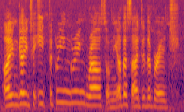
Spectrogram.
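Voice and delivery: defiant big goat; bold big goat. Acted. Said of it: "said the big billy goat Gruff".

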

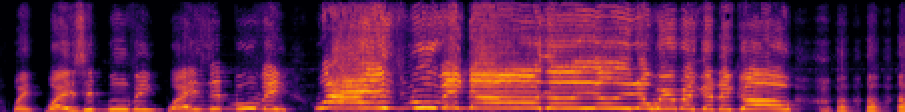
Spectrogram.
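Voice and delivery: frantic, high-pitched panicked shouting; rising panic. Acted. Player seeing a statue start moving, building panic. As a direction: start alarmed and build to a high, loud cry.

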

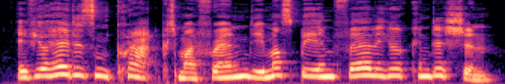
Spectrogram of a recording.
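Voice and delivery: put-on high-pitched storybook boy; Tip, reassuring. A narrator's reading. Boy reassuring his pumpkin-headed friend, high and lively.

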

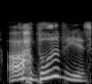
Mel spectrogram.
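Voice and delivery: ordinary delivery

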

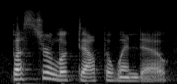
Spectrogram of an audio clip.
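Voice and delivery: ordinary delivery, nothing marked

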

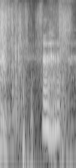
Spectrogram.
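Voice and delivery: short real chuckle; real amused laughing. Real, not acted. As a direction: laugh at your own joke. Laughs at own teasing nickname joke.

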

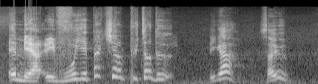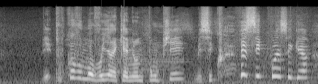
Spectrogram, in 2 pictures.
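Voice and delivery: high-pitched, incredulous protest; exasperated. Real, not acted. Player to colleagues who sent a fire truck, exasperated. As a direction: protest with mounting disbelief, voice climbing.

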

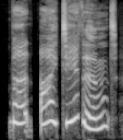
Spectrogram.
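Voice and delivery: high, drawn-out screech of protest. A narrator's reading. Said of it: "I screeched".

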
